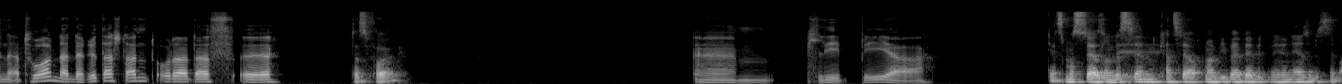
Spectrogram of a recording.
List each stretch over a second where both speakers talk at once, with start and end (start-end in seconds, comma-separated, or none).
none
